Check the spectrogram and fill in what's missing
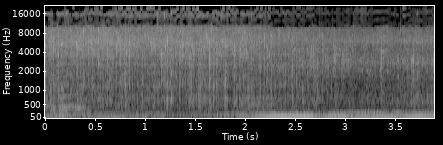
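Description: Anjal fish fries in a pan, giving a steady, continuous sizzle of hot oil at close range with faint stirring sounds, no voices.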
